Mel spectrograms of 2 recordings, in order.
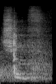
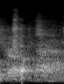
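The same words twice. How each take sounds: First: "Chaff" with the a of "cape", softly; "Chaff" rhyming with safe; pronounced chaff. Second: "chaff" with a broad aw vowel; "chaff" with an open o sound; alternate chaff. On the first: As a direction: say "Chaff" like chafe. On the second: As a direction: say "chaff" like chawf. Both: Shown as a demonstration. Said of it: "Is that how you say that word".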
